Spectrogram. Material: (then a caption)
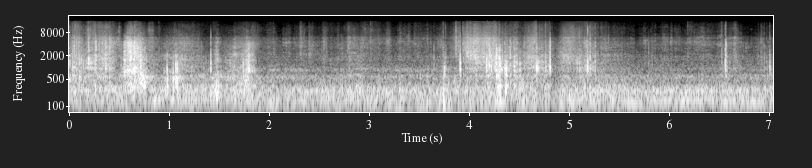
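Soil. Hands dig into dry red soil in a grey bucket, crumbling the clumps and letting the granular dirt pour between the fingers while one hand holds a solid, porous dirt clump. Bursts of dry, crunchy crumbling and bright gritty crackles rise over a steady sandy hiss of pouring dirt.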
